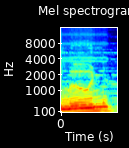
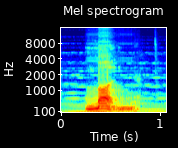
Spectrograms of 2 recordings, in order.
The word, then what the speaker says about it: Mun: body here, this thing, they call that the moon, although it says quite plainly Mun. It's not even the Mun. Also, where'd that umlaut come from? I keep seeing people spell it with an umlaut on Reddit and forums and all that. And yeah, umlauts are fun, and that would make it sound like moon, but there's no umlaut.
